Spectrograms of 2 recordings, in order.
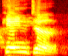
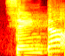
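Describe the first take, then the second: First: The word begins with a k sound. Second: The word begins with an s sound. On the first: The speaker calls it wrong. "केंटर नहीं पढ़ेंगे" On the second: The speaker calls it right. "इसीलिए हम इसे सेंटर पढ़ेंगे"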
